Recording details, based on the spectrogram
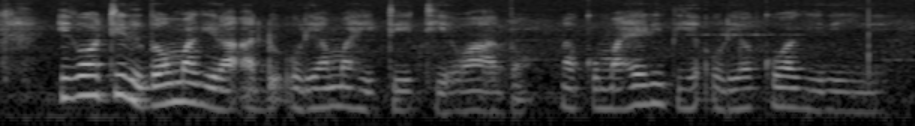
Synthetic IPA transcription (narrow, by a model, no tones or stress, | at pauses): iɣɔtiɾeðɔːmaɣeɾaʔa̰do̰ʔoɾeamaɦetetiɛwaðɔ̰ | nakomaɦɛɾiðiɛʔoɾeakoaɣeɾeiɾɛ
